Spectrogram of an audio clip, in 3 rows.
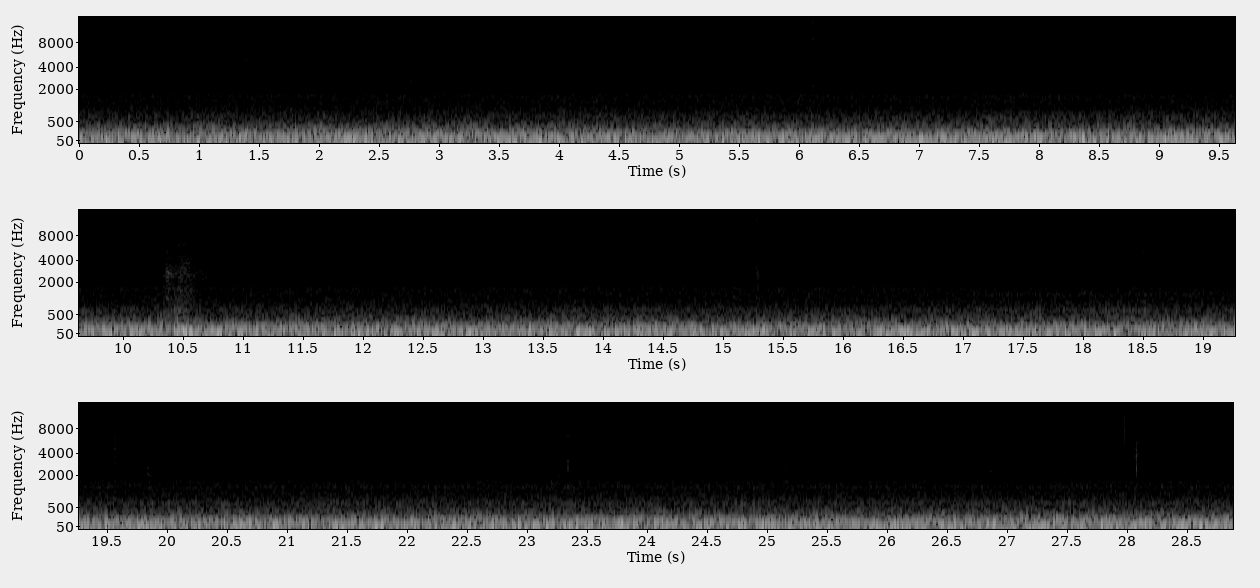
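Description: Steady low rumble of an E531 series electric train running, heard inside its bilevel Green car's upper deck. One short sharp knock stands out about ten seconds in.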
